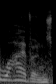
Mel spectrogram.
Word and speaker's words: wyvern: And 'tis said several wyverns broke through into the city proper. Excuse me, it's pronounced wyvern.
